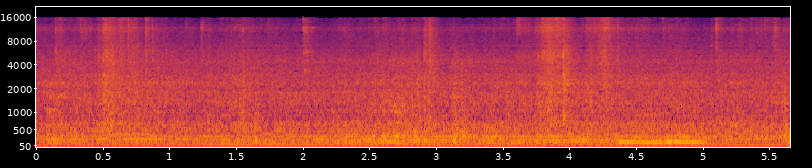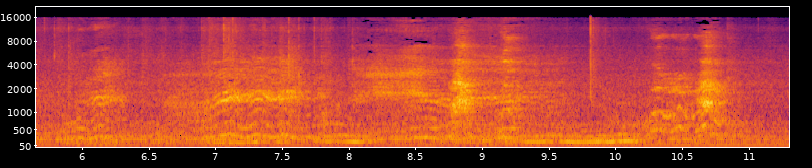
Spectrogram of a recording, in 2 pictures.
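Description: Alaskan Klee Kai puppies giving high, squeaky whines and yelps over a low background hum.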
